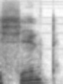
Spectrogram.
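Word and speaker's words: scent: जो अल्फाबेट है वो कौन से वर्ड्स में साइलेंट रहता है एस सी ई एनटी एस सीई एन टी सेंट सेंट मतलब गंध एस सी ई एन ई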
